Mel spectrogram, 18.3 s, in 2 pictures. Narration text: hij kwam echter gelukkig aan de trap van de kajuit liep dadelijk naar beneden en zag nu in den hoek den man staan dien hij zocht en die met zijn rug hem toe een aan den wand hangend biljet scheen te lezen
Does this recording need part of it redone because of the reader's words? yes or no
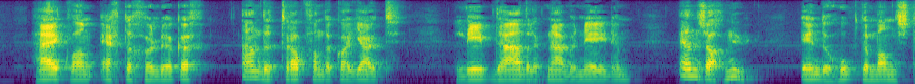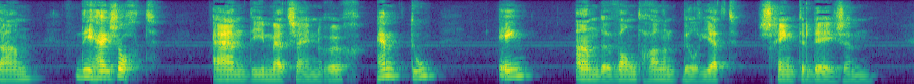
no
